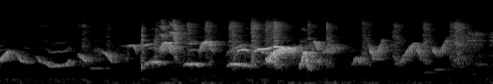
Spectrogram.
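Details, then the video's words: White-rumped shama singing casually: a continuous jumble of slurred whistles and scratchy notes, swooping up and down, louder in the middle. "นกกางเขนดงร้องเล่น Shama Bird"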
